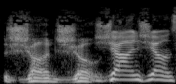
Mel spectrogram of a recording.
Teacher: you get like a j sound but with a little bit of a fricative z in there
